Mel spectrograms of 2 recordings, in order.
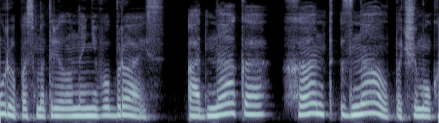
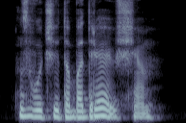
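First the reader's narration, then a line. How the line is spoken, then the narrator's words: Muttered. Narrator (Russian): пробормотал Хант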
